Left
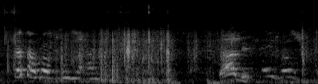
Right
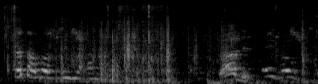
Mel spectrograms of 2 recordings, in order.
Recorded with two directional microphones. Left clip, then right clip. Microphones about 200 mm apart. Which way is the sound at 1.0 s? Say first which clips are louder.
Left 5 dB; 20° right (ahead or behind).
